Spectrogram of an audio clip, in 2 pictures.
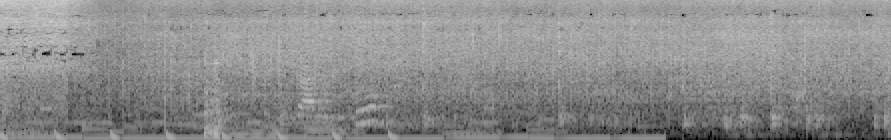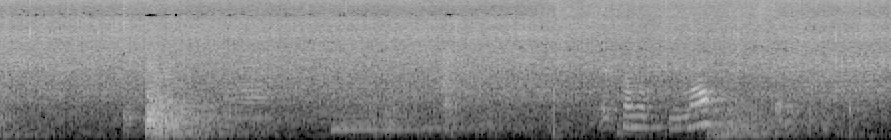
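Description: Ridge gourd and potato pieces frying in hot oil in a kadai, loudest as they land in the pan at the start, then a steady sizzle as they are stirred and scraped with a slotted metal ladle, with one sharp knock of the ladle on the pan about ten seconds in.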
